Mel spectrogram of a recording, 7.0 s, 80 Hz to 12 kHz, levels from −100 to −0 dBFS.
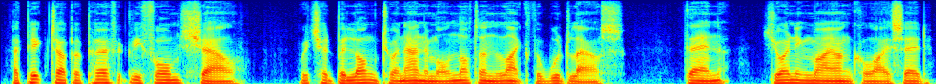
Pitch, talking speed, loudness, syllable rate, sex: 105 Hz, 195 wpm, -16 LUFS, 6.4 syllables/s, male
